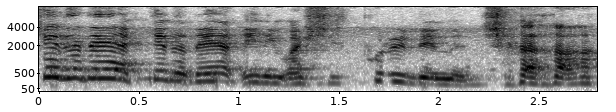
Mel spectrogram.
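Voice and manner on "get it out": put-on scream, much higher, slower. Retelling finding a huntsman spider on the wall, re-enacting a scream. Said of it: "and I'm screaming at it".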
